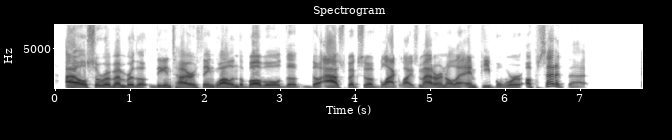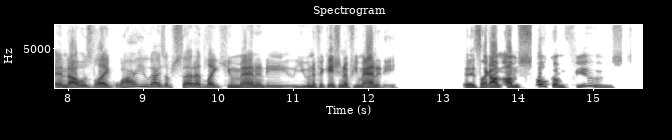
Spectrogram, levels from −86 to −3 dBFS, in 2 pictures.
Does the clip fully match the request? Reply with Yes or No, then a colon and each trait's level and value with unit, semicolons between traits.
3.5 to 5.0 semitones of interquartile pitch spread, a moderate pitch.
Yes: average, 4.4 semitones; medium, 145 Hz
